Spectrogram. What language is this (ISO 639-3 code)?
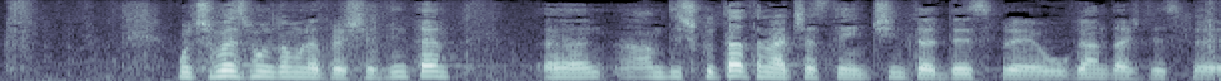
ron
